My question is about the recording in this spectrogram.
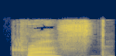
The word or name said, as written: crustless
